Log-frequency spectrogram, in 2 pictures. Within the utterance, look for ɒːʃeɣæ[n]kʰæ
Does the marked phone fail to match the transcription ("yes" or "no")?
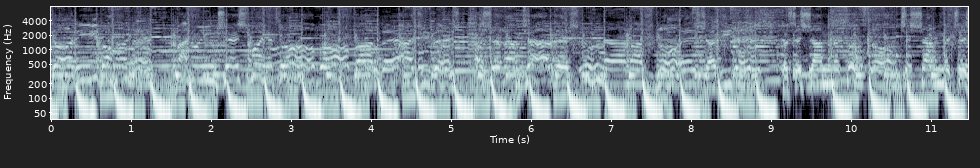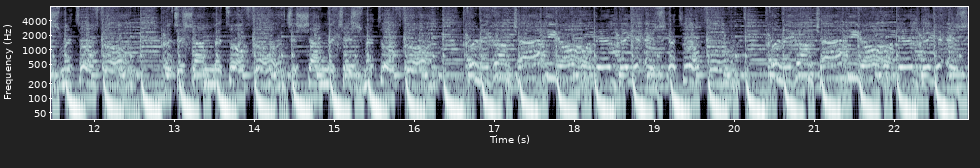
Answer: yes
